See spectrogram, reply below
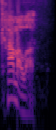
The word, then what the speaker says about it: Kamala: In her memoir, she writes, first, my name is pronounced Kamala, like the punctuation mark.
